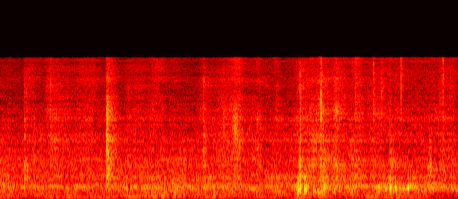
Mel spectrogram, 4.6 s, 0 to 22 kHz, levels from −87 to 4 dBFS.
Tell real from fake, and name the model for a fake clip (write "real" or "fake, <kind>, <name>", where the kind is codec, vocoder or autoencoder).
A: fake, codec, SNAC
